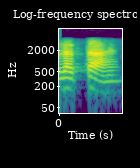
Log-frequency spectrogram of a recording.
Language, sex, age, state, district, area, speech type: Hindi, female, 60+, Uttar Pradesh, Mau, rural, conversation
